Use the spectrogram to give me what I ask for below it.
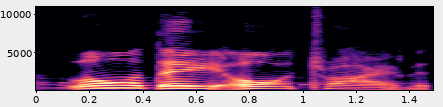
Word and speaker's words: Rodeo Drive: It is pronounced Rodeo Drive.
